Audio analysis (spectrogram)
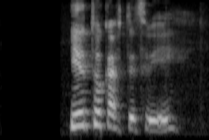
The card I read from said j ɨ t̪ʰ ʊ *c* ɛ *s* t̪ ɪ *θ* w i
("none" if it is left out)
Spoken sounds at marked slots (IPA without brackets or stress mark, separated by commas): k, f, θ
